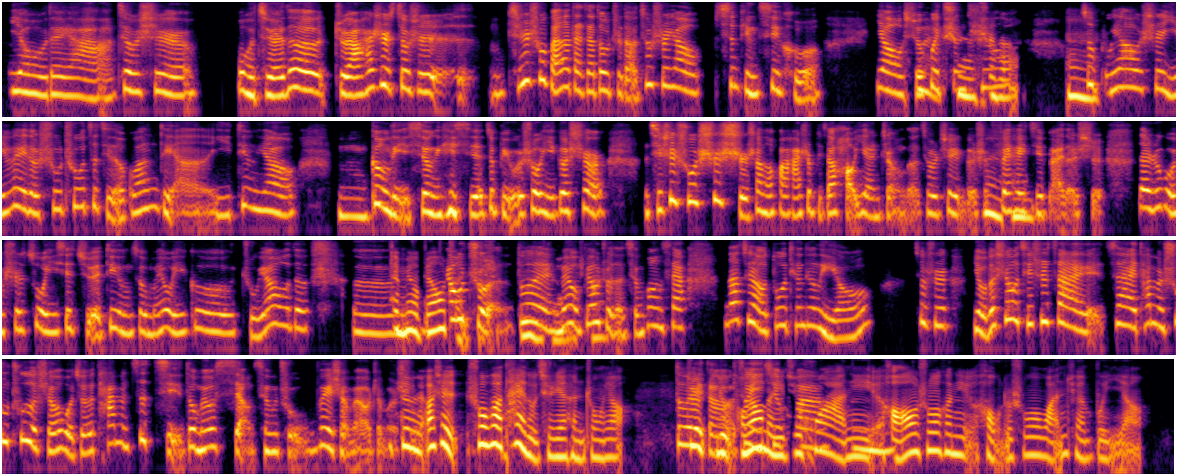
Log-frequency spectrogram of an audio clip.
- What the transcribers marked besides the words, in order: other background noise; laughing while speaking: "一些"; teeth sucking
- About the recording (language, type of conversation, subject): Chinese, podcast, 你通常会怎么处理误会和冲突？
